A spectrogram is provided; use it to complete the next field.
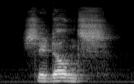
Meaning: plural of sedan
- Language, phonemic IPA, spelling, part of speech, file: Dutch, /seˈdɑns/, sedans, noun, Nl-sedans.ogg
